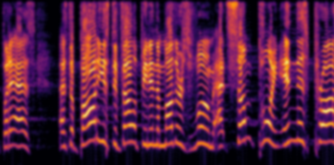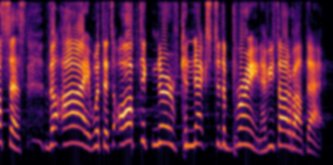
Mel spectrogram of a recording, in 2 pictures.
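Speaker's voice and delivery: high, loud preacher's delivery; impassioned preaching. Acted. Preacher pressing congregation on who made their bodies, impassioned preaching. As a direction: drive it home, loud and high-pitched.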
